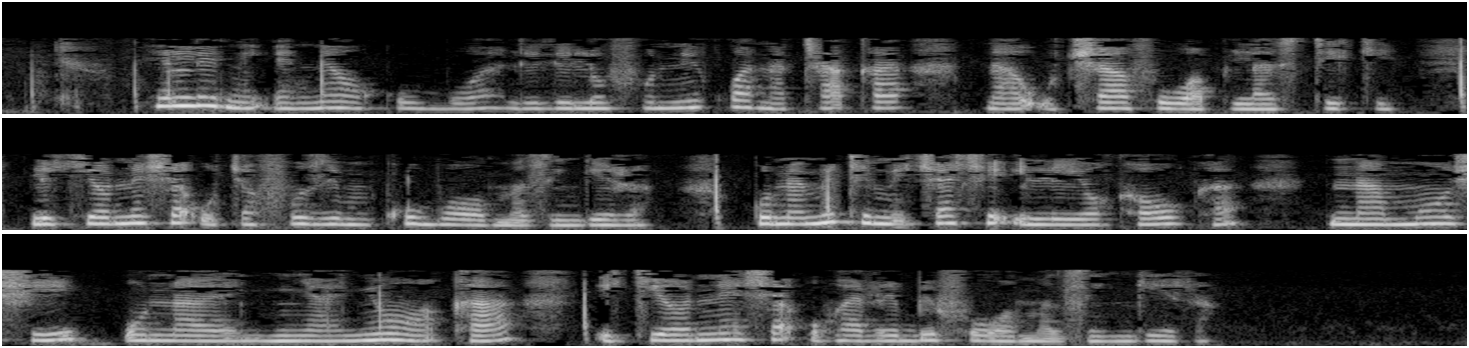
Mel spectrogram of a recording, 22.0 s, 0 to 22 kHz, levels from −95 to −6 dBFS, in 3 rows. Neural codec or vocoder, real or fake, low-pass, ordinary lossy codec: none; real; 7.2 kHz; MP3, 24 kbps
